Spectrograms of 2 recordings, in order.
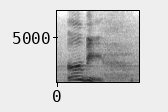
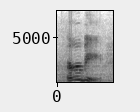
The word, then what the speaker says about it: herby: awesome okay last one herbie irby if you are if you study british english you might hear this pronounced herb in american english we say herb verb this h sound we do not pronounce herb herbie so something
